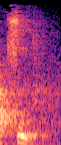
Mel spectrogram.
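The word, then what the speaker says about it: key (Χ): 这个 X 其实不是英语字母里面的 X，它是以前希腊语里面的 X，这个发音叫 key，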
